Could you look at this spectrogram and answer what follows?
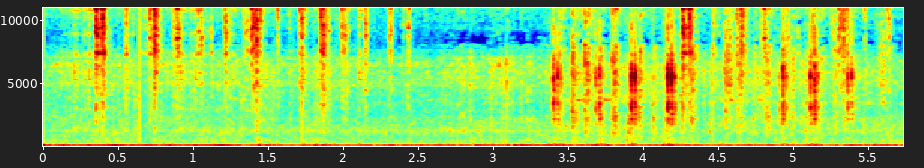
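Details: Campervan driving: metallic jangling and rattling inside over a deep, steady road rumble.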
